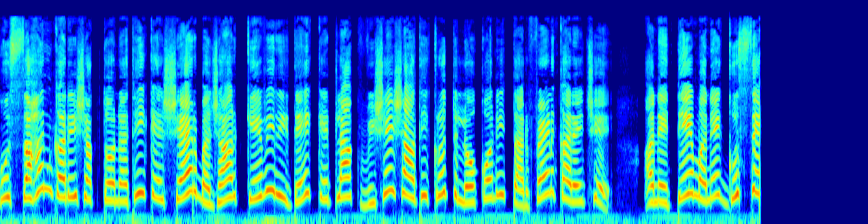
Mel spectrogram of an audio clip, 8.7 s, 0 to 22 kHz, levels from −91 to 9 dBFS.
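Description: At 7.60 s the speech is cut off mid-sound, a cut-off end: the final buffers were never written, so playback halts abruptly into digital silence with no decay. The waveform flatlines instantly, and the spectrogram shows energy ending in a sharp vertical edge, then blank to the end.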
